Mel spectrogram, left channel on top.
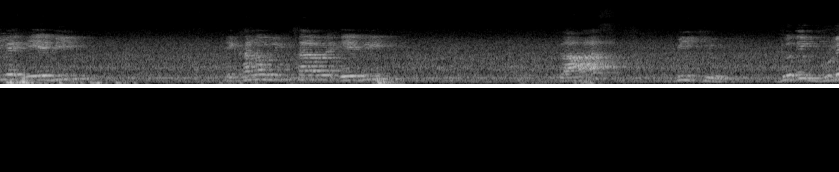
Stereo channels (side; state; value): right; silent; 57 dB below the other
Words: এ বি, এখানেও লিখতে হবে A B plus b cube. যদি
